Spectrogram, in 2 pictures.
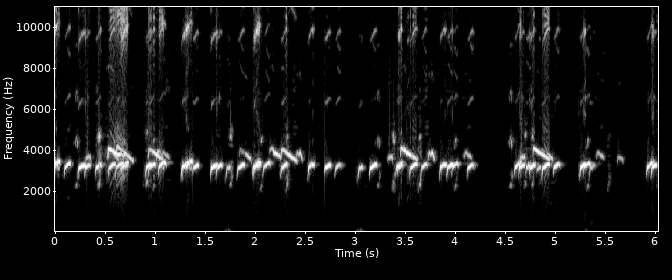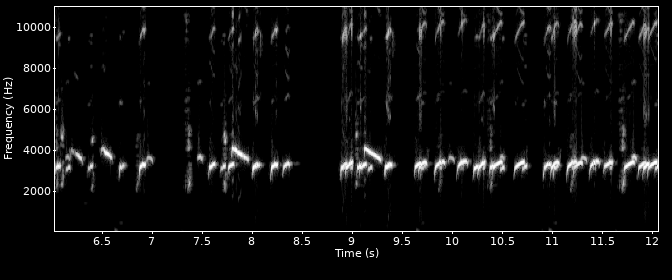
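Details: A noisy colony of white-headed munias, used as a bird-trapping lure call, gives constant thin, high peeping chirps overlapping in busy bursts, with a few soft low knocks between them.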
